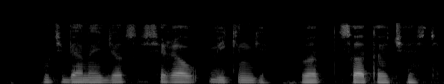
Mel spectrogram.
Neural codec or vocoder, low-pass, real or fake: none; 7.2 kHz; real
